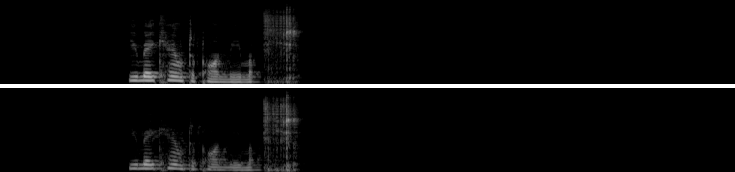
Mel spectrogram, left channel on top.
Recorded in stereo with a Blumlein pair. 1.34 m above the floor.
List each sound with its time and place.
1.3 s a woman speaking: 20° left, 0.6 m
2.6 s scissors: 30° right, 3.5 m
